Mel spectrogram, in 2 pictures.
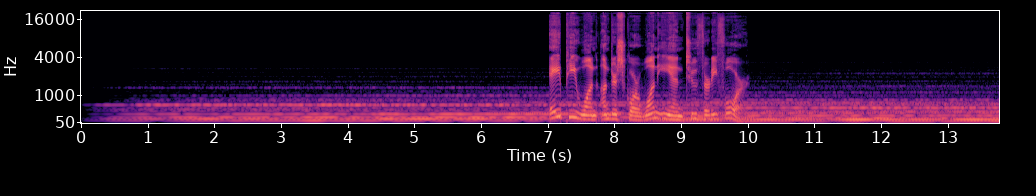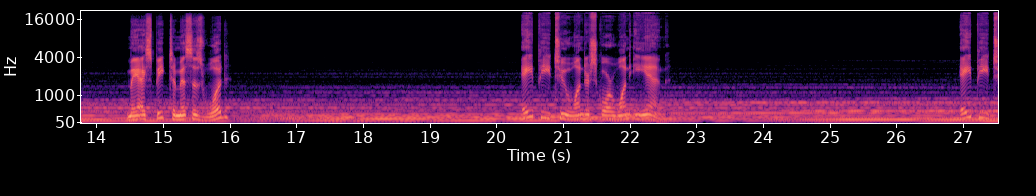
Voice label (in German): Dialogue DE Relax Saetze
